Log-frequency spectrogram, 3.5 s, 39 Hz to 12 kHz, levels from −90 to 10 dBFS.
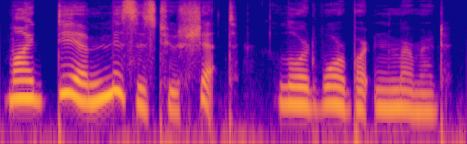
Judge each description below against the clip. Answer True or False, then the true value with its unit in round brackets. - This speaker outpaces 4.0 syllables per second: False (3.9 syllables/s)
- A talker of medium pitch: False (200 Hz)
